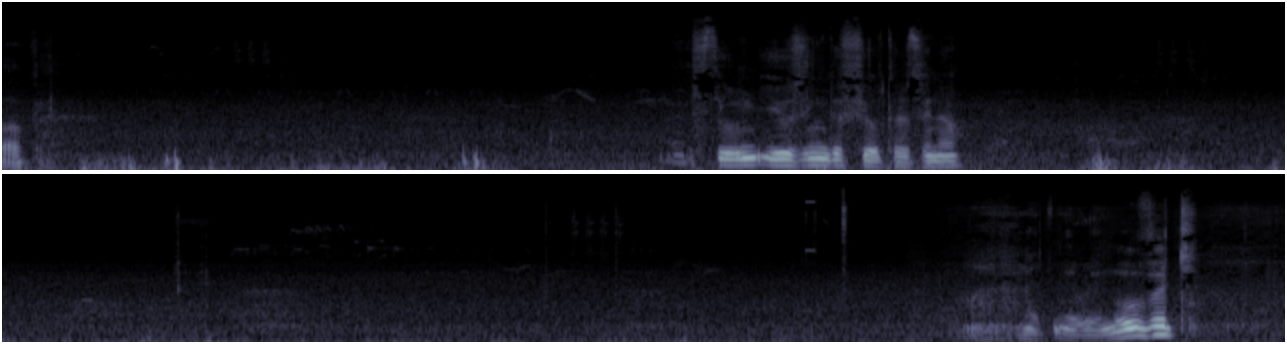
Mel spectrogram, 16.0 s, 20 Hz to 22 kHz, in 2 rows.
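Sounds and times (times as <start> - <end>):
camera clicks and handling: 9.0 - 9.5.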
